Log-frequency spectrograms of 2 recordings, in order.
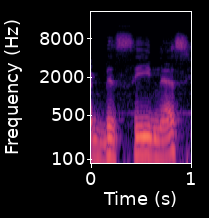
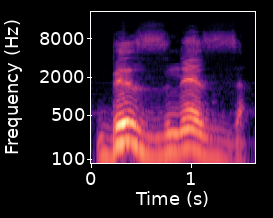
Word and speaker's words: business: You don't say busyiness. What do you say? Business.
